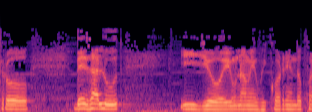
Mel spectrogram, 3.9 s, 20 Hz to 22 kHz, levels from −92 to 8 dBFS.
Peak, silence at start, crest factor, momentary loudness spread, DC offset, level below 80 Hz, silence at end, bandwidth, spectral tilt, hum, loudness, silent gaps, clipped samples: -2 dBFS; 0 s; 14 dB; 22 LU; under 0.1%; -40 dBFS; 0 s; 7.8 kHz; -5.5 dB/octave; none; -15 LUFS; none; under 0.1%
